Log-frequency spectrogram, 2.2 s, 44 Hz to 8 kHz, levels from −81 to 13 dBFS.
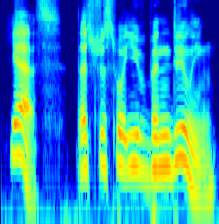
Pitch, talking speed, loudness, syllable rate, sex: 155 Hz, 190 wpm, -19 LUFS, 4.2 syllables/s, male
